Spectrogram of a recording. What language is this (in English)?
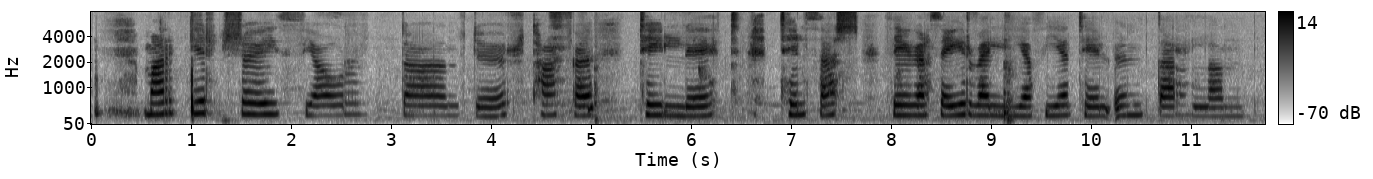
Icelandic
